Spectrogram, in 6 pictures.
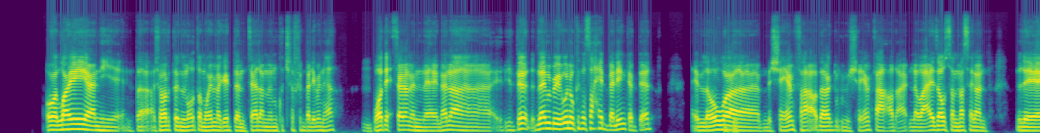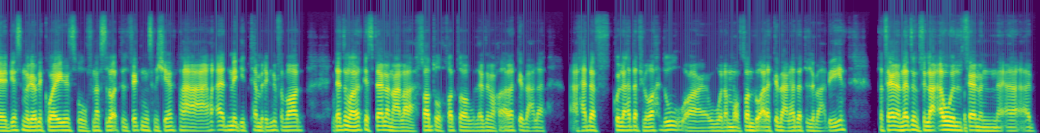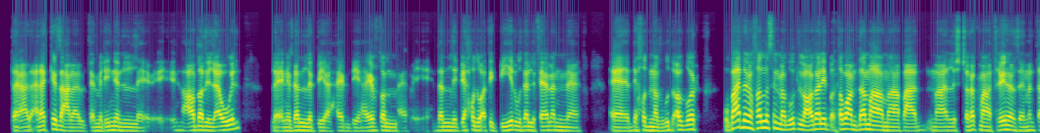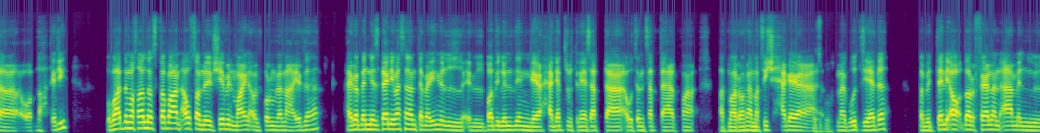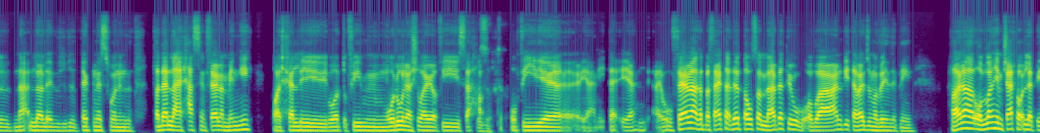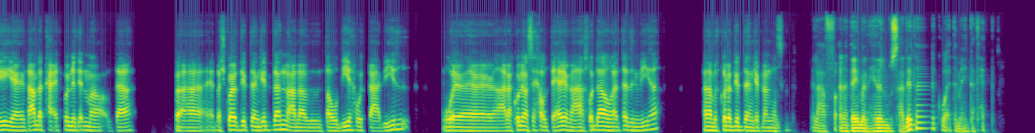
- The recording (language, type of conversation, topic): Arabic, advice, ازاي أتعلم أسمع إشارات جسمي وأظبط مستوى نشاطي اليومي؟
- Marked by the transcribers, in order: unintelligible speech; unintelligible speech; in English: "الFitness"; unintelligible speech; in English: "trainer"; in English: "للshape"; in English: "الفورمة"; in English: "الbody building"; in English: "روتينية"; in English: "للfitness"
